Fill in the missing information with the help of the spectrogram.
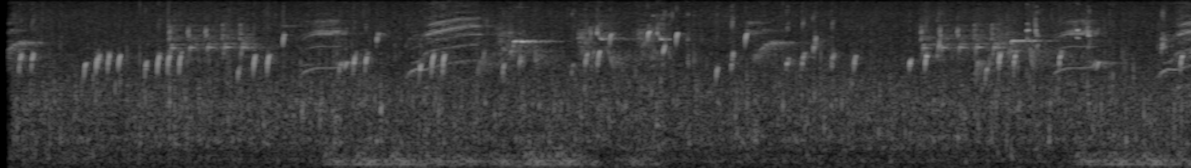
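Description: A goldfinch sings a fast, tinkling stream of high twitters and bright trills, run together without pause. A faint low hum sits underneath.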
